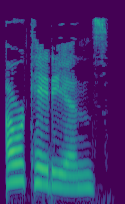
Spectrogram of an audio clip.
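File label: "arcadians", British English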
